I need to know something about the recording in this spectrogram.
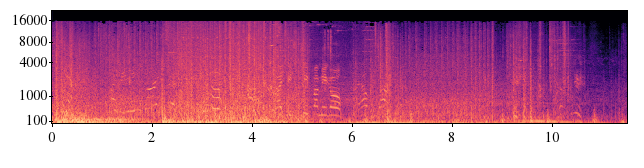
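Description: Gunfire rattles rapidly in bursts.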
